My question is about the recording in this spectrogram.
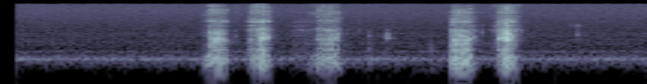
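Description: Pig oinks: five short grunts, three in quick succession and then two more, over a steady low hum.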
